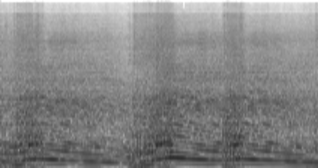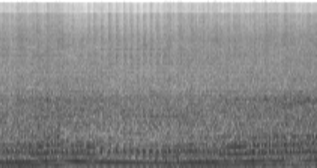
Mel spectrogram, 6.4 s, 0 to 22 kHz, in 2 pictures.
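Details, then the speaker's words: Yamaha TZR 250 3XV 1990s two-stroke twin, first start after wreck-to-runner rebuild (new hoses, powervalve and oil pump adjusted, carb slides synced, exhausts refitted), in neutral: three sharp throttle blips, then a smooth steady idle with some smoke; normal two-stroke running. "And a smooth idle. My God, couldn't wish for any more, could you?"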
